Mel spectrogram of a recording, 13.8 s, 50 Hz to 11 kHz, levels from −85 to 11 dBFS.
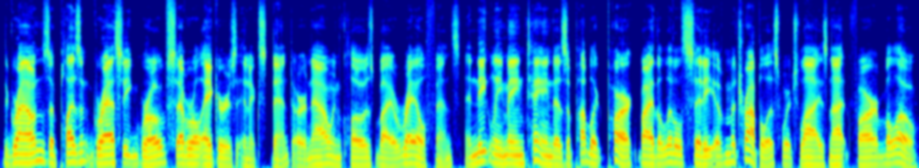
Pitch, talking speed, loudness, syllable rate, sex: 110 Hz, 150 wpm, -18 LUFS, 4.2 syllables/s, male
